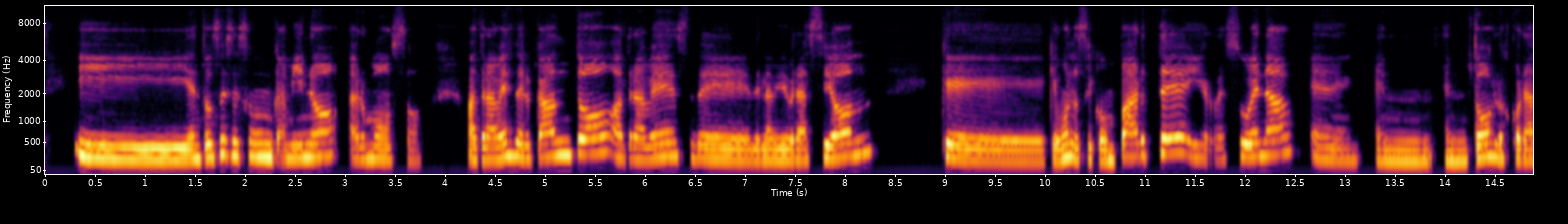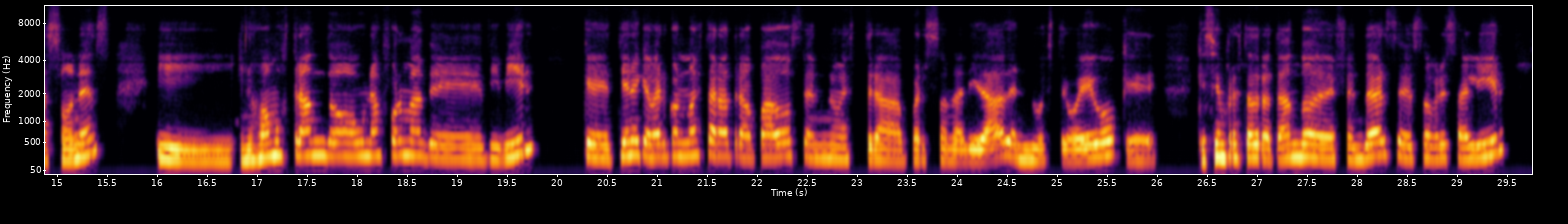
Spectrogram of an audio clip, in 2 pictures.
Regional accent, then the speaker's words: Argentina; Yo en Argentina, yo soy psicóloga en primer lugar, como tantos argentinos

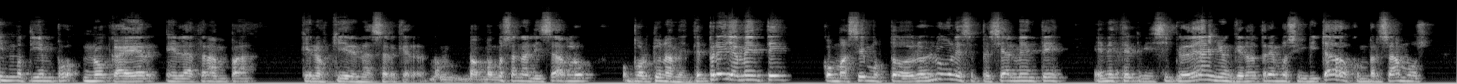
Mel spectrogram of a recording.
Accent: Uruguay; así de locos somos los uruguayos.

